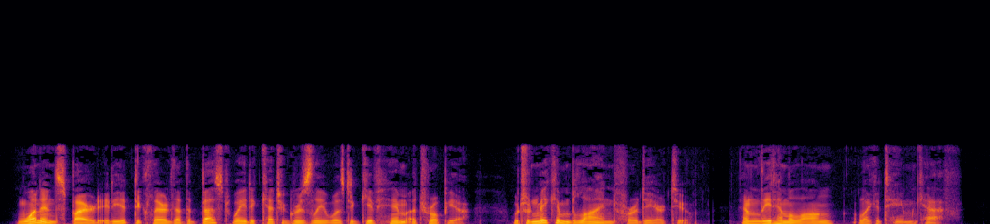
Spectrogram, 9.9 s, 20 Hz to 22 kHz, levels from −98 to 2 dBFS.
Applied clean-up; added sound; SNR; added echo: none; none; none; none.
